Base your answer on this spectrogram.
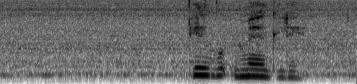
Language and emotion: Russian, neutral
